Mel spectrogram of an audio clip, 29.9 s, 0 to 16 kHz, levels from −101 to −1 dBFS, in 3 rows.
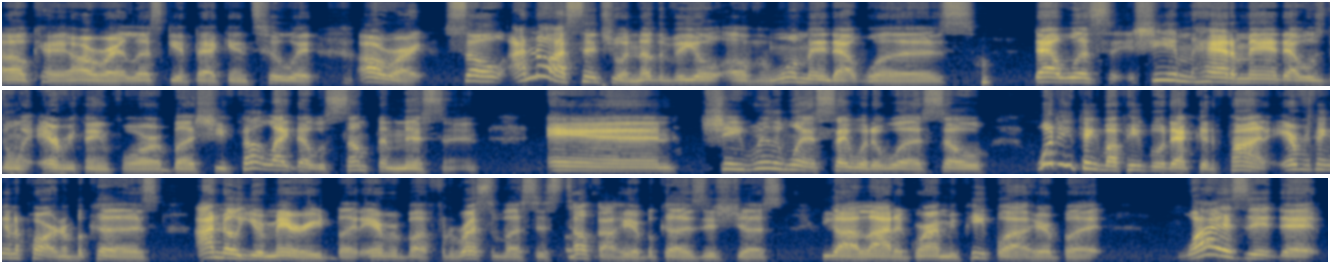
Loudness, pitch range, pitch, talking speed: -22 LUFS, 130-200 Hz, 150 Hz, 195 wpm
